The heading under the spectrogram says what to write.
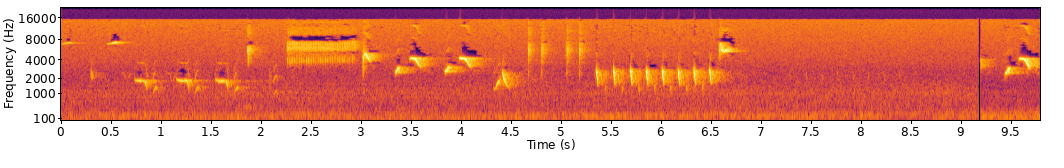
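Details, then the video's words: Bulbul song made of varied phrases: short descending chirps, a few higher whistled slurs, then a quick run of about eight repeated notes, followed by a pause and one last high note. "Bulbul song"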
